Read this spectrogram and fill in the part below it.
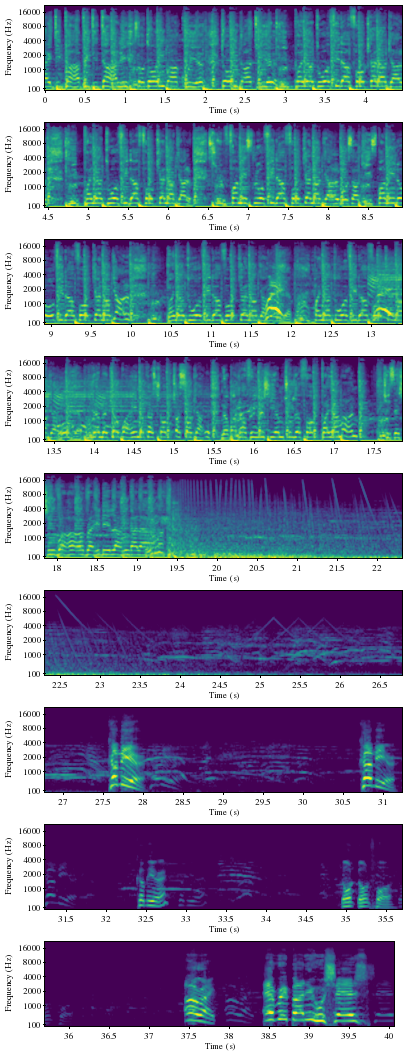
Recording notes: Live party audio! Live at Island Saturdays.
